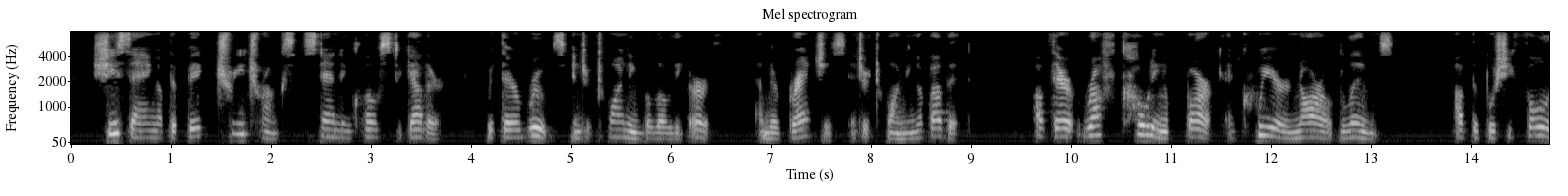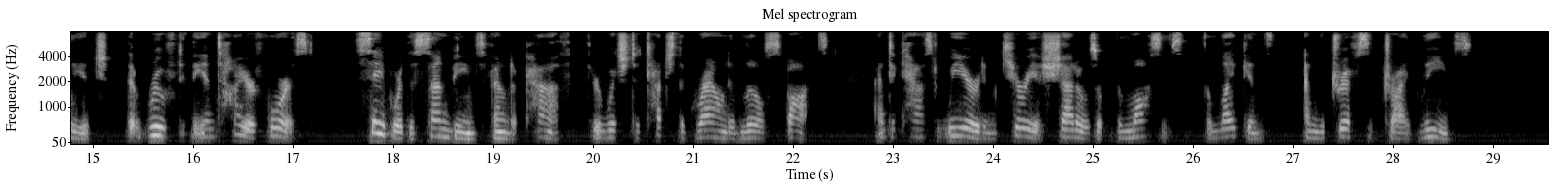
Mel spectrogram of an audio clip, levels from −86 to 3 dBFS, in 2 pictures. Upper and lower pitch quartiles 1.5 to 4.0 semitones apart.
No: average, 4.9 semitones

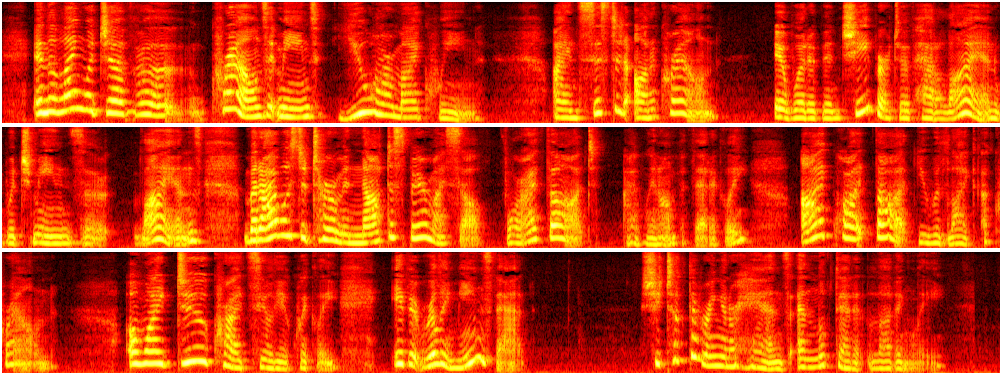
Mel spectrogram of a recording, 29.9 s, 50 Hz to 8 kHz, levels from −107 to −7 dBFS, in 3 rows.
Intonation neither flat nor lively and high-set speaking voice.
No: wide, 8.3 semitones; high, 225 Hz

